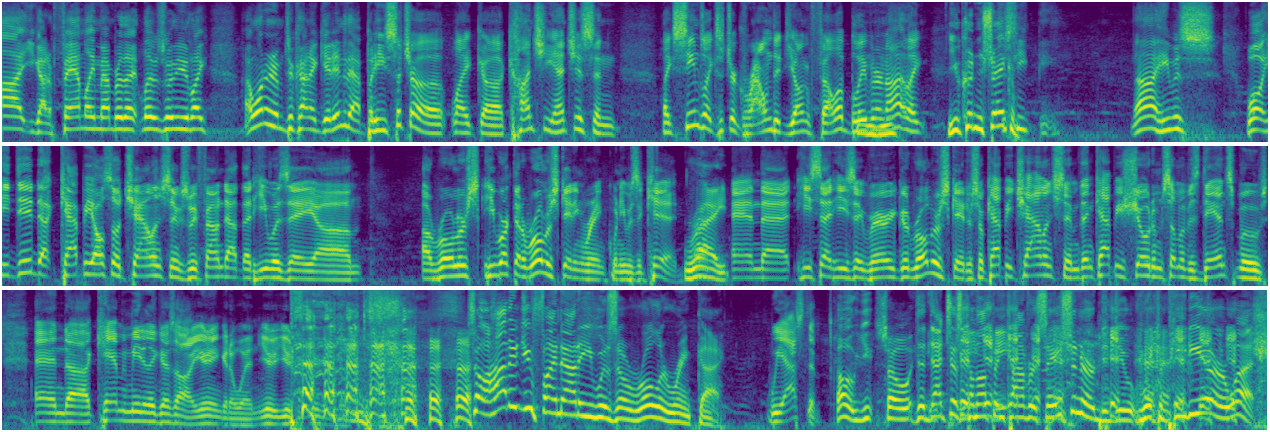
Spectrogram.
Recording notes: The show is live from Rams training camp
